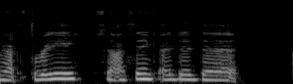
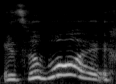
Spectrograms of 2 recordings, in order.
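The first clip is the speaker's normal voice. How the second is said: higher, louder, drawn-out announcement; surprise reveal; 5 semitones higher, 7 dB louder, slower than usual. Retold or imitated. Reads her gender result after expecting a girl, surprised reveal. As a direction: announce it slowly as a big twist.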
